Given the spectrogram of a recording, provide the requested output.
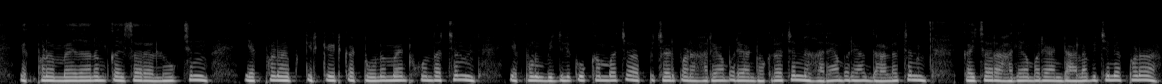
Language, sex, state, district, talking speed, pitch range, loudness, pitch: Hindi, male, Uttarakhand, Uttarkashi, 205 wpm, 175-190 Hz, -26 LUFS, 180 Hz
